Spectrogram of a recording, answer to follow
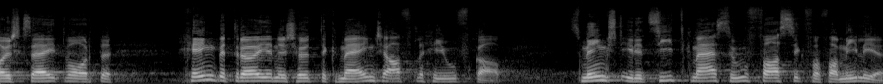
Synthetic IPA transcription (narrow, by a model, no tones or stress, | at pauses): ɪʃksɛɪtʋɔɾd̥ə | χɪŋbɛt̪ɾœʏənɪʃhɵtːəkmæɪnʃɑftləχiufɡɑ̰ːp | t͡smɪŋʃtiɾət͡sitkmæːsəufːɑsɪkfɔfɑmiliə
